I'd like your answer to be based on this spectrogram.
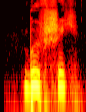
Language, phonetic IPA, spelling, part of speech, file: Russian, [ˈbɨfʂɨj], бывший, verb / adjective / noun, Ru-бывший.ogg
- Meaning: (verb) past active imperfective participle of быть (bytʹ); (adjective) former, the late, ex-; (noun) ex (former male romantic partner)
